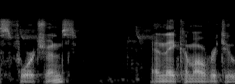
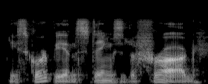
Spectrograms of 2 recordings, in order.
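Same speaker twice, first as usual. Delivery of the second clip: usual speaking voice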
